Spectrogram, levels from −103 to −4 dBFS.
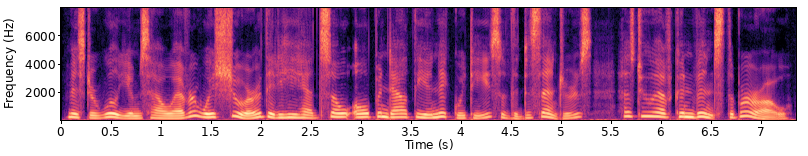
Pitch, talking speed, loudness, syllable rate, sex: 220 Hz, 180 wpm, -15 LUFS, 5.1 syllables/s, female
